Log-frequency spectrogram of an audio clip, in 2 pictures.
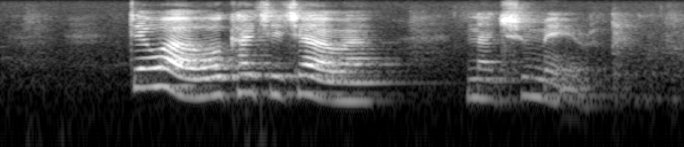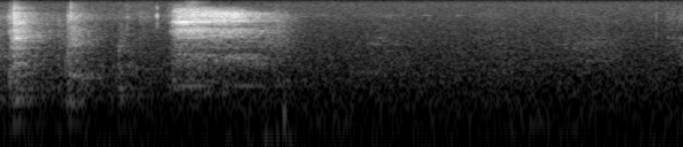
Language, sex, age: Venda, female, 23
